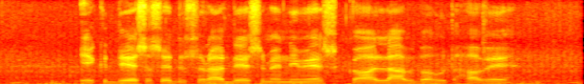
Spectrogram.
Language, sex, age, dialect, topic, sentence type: Bhojpuri, male, <18, Northern, banking, statement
